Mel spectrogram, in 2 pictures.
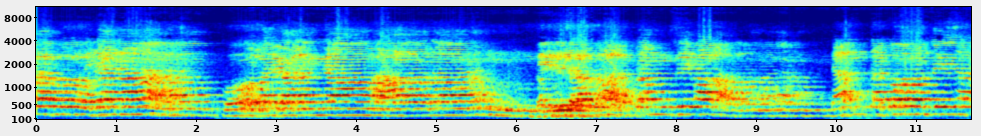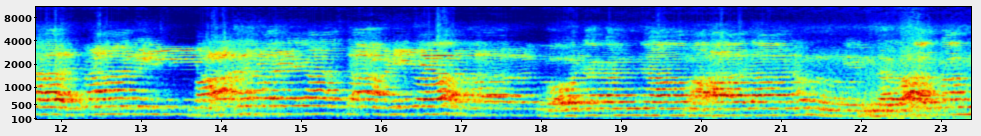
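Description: Male voices chanting Hindu devotional mantras in phrases of a few seconds each, over a steady low hum that holds through the pauses between phrases.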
